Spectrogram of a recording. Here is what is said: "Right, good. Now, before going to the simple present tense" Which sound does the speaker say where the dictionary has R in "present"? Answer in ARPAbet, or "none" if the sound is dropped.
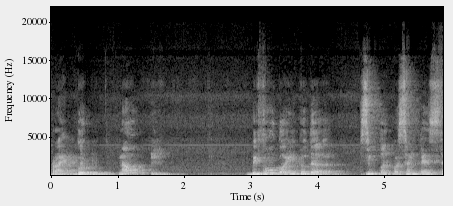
none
